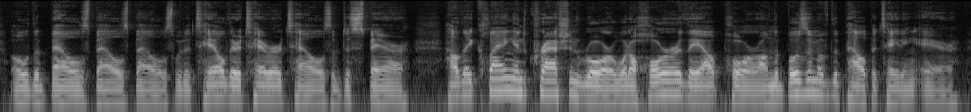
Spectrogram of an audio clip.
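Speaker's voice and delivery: dramatic reading of a poem with rising and falling force; poem recitation. Acted. Reading Poe's The Bells to channel viewers, dramatic recitation. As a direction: recite it like a performer, letting the bells swell and fade.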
